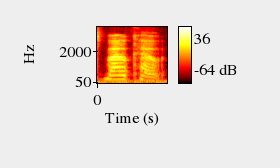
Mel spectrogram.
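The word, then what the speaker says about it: bocote: pronounce anything uh okay i think it's about coat no i looked it up that is how you that's how you pronounce it unless google's wrong but that's how you pronounce it um bokeh b-o-c-o-t-e that's the type of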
